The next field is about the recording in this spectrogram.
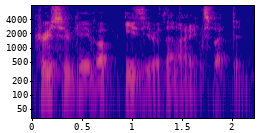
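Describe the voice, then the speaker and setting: Man playing a troubled, low-voiced young student. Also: lively intonation, fairly quick. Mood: brooding, shaken. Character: troubled, haunted young male student narrating his anguish. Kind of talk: visual novel narration. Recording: clear background noise.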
